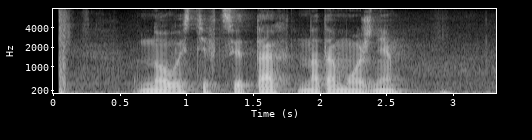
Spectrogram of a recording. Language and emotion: Russian, neutral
